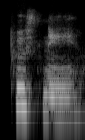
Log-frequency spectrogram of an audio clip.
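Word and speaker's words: puisne: But sixthly, His Honor said, in all these cases, it must be intended that the pusni mortgagee, that means the young man, we're gonna look it up.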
